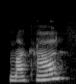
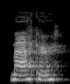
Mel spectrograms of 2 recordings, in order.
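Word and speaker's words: makar: And yeah, let's not forget the Scots word for poet is, and I have no idea how to pronounce this, Macar? Macker.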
